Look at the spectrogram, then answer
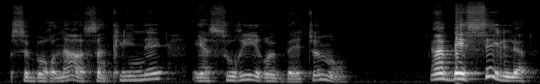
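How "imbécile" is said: loud, high impatient outburst; impatient cry. A narrator's reading. Queen scolds the valet of hearts, impatient cry. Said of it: "cria la reine impatientée".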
